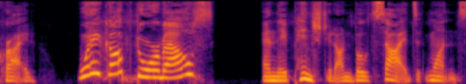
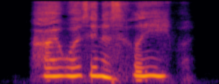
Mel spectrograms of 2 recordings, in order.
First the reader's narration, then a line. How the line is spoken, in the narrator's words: he said in a hoarse, feeble voice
